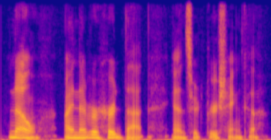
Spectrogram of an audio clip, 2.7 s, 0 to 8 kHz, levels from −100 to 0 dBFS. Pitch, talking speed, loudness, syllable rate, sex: 155 Hz, 155 wpm, -19 LUFS, 5.8 syllables/s, female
